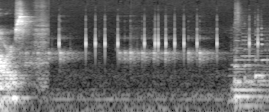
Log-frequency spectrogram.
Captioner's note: buttons clicking; whimsical music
